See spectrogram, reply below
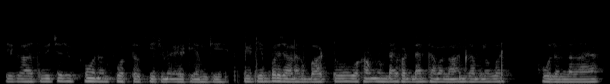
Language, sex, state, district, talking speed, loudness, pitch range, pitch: Hindi, male, Uttarakhand, Tehri Garhwal, 205 wpm, -40 LUFS, 125-135 Hz, 130 Hz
